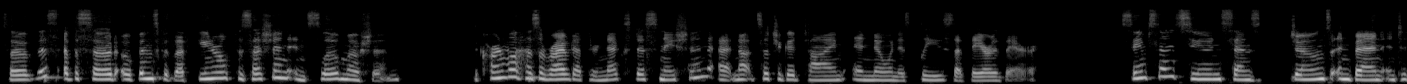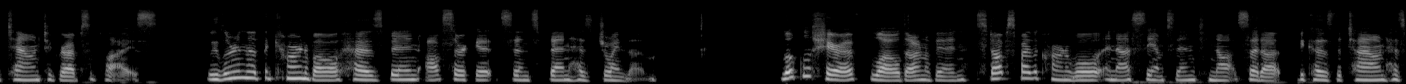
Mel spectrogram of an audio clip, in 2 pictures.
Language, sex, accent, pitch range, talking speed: English, female, American, 195-245 Hz, 165 wpm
